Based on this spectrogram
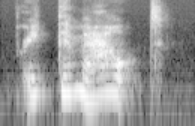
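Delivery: whispering softly. Whispering to Nimble between retching sounds in character: quiet whisper. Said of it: "whisper to Nimble really quietly".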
